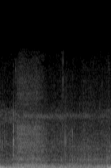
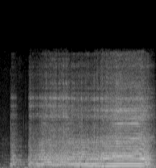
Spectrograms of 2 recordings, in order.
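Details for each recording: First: Five-year-old mountain bike, rear disc brake tested after pads that squealed from vibration were serviced: soft rolling rumble while braking, no squeal; front brake also quiet. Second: Five-year-old, barely ridden mountain bike with nearly new pads: loud steady disc brake howl of about two seconds while braking, from pads vibrating against the disc.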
